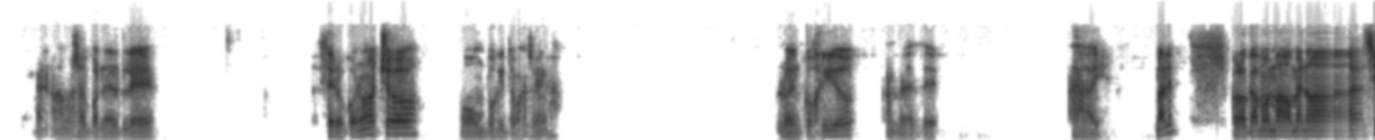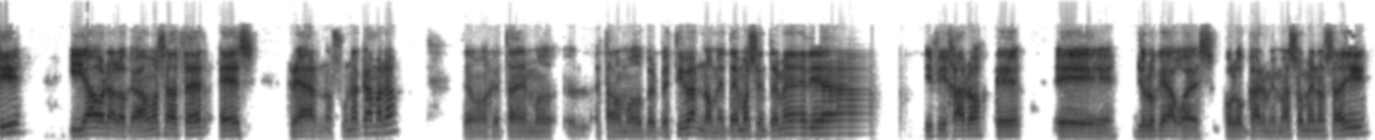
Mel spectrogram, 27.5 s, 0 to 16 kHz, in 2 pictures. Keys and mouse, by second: 2.5 Return, 3.1 middle click, 6.1 Return, 9.4 KP_Decimal, 10.0 Return, 10.8 middle click, 15.4 click, 19.1 ctrl+middle click, 21.3 shift+middle click.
